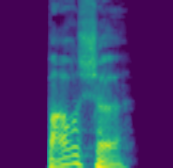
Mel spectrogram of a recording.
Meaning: inflection of barsch: 1. strong/mixed nominative/accusative feminine singular 2. strong nominative/accusative plural 3. weak nominative all-gender singular 4. weak accusative feminine/neuter singular
- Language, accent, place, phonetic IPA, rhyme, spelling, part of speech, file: German, Germany, Berlin, [ˈbaʁʃə], -aʁʃə, barsche, adjective, De-barsche.ogg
